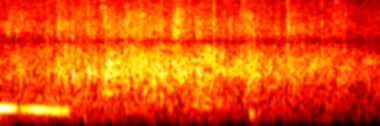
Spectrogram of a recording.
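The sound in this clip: Audience applause welcomes two hosts at the first live edition of a VentureBeat event, a dense, steady clapping that tapers slightly toward the end, with voices mixed in.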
